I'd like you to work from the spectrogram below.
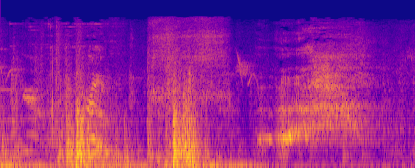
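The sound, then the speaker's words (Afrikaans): Several heavy, booming thuds strike the door of an old house one after another at uneven intervals, forceful, with strained grunting voices between the blows, as someone tries to break the door down. “Ek dink dit het tyd geword dat ek die deur afbreek.”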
